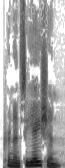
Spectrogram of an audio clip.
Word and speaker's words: pronunciation: In the word pronunciation, that means that the nun syllable receives the secondary stress.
